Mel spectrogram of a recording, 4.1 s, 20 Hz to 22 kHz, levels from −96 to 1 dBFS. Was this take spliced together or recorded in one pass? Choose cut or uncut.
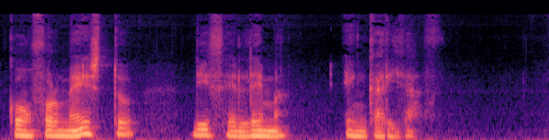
uncut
